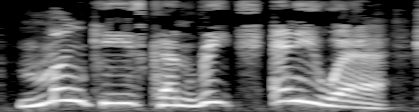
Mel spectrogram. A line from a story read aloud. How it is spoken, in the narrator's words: shouted Mugglewump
